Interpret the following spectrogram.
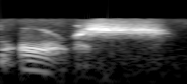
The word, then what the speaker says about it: Irish: from Northern Ireland and they were using the old old-fashioned pronunciation which a few of us continued to use and they call themselves aurash they said was which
